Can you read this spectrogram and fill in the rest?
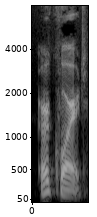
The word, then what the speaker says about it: Urquhart: Another BBC guy named Nicholas Witchell organized Project, how do you pronounce that, Urquhart? – I was going with Urquhart. – Oh, Urquhart. I like that. – I do, too. – Silent H. – Yeah. But also the qua.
